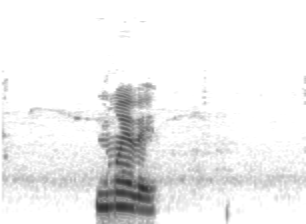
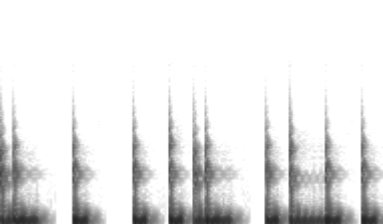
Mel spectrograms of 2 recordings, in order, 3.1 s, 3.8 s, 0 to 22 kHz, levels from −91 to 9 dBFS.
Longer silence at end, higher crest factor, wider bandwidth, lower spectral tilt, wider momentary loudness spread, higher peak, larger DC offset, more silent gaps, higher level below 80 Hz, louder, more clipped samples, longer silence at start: first, 1.5 s vs 0.05 s; about the same, 18 dB vs 14 dB; first, 5.6 kHz vs 2.7 kHz; second, -8.5 dB/octave vs -11.5 dB/octave; first, 17 LU vs 5 LU; second, -4 dBFS vs 0 dBFS; neither; second, none vs 0.57-0.72 s, 1.06-1.32 s, 2.50-2.65 s; second, -70 dBFS vs -16 dBFS; first, -16 LUFS vs -21 LUFS; neither; first, 0.95 s vs 0 s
